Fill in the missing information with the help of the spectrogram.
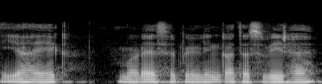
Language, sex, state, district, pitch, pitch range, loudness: Hindi, male, Jharkhand, Deoghar, 110 Hz, 105-110 Hz, -17 LUFS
